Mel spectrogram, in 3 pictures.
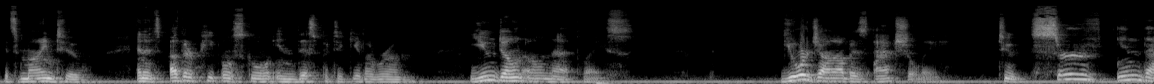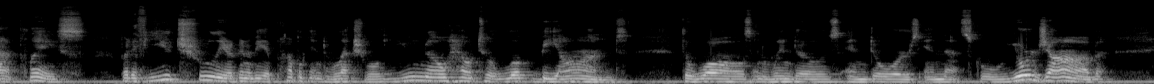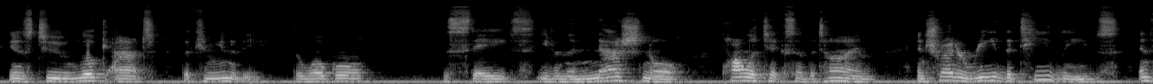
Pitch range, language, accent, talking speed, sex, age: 120-150 Hz, English, American, 135 wpm, male, 40-59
